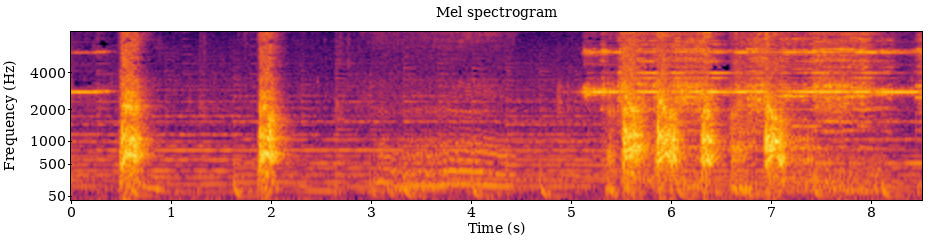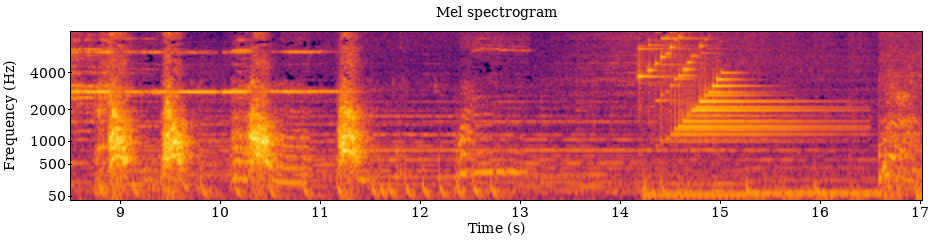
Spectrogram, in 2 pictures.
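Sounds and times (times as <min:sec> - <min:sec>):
dog barking: 0:00.4 - 0:00.9, 0:01.9 - 0:02.2, 0:05.4 - 0:07.3, 0:08.8 - 0:11.6.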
